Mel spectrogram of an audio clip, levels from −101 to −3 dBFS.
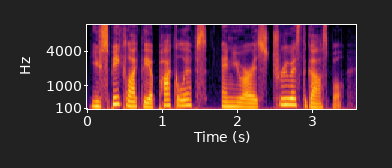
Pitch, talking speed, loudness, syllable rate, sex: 195 Hz, 215 wpm, -18 LUFS, 5.9 syllables/s, female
